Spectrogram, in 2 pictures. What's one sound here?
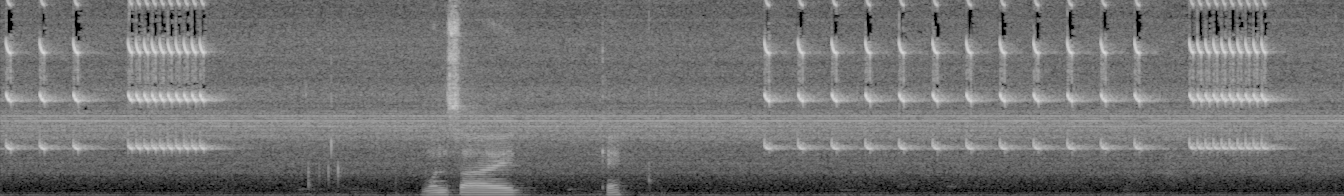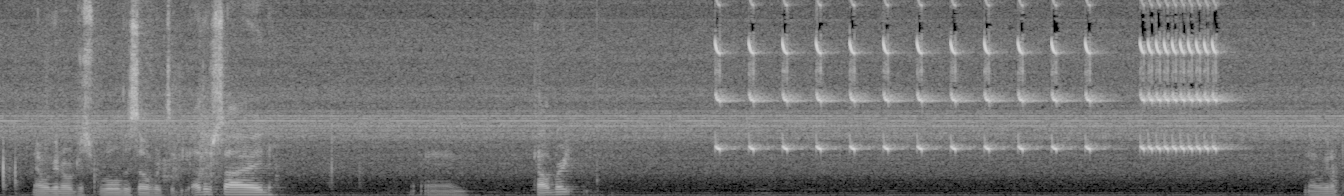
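A gimbal controller beeps in quick repeated bursts.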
